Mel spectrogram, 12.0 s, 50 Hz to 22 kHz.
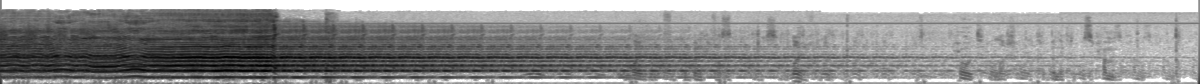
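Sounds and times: man chanting through loudspeaker: 0.0s - 11.2s.

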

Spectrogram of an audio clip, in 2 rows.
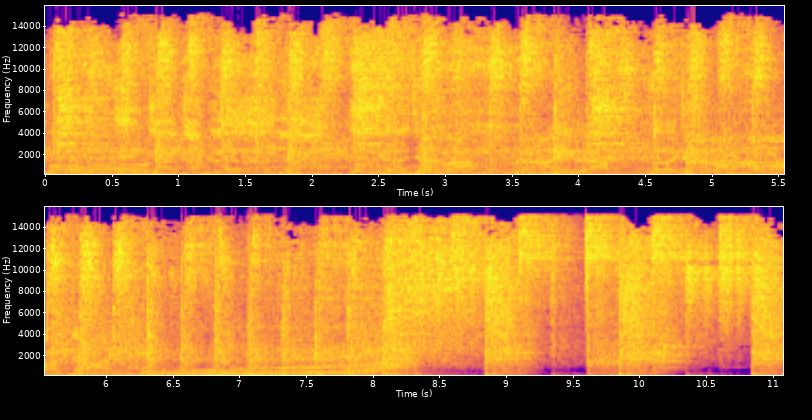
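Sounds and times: distorted metal guitars and bass: 0.0s - 9.0s
steady drum beat: 0.0s - 11.0s.

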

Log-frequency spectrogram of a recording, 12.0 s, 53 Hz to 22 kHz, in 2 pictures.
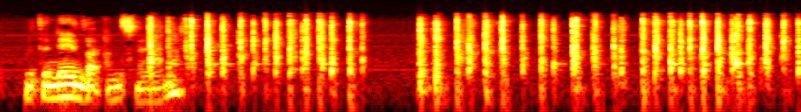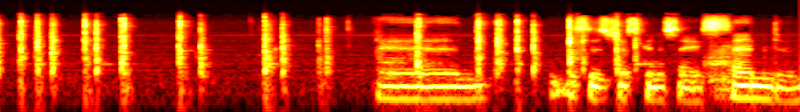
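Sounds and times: fast typing on a keyboard: 1.1s - 10.9s.

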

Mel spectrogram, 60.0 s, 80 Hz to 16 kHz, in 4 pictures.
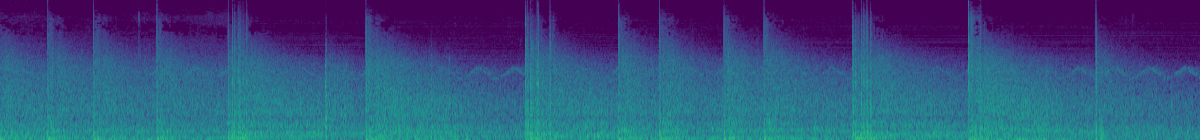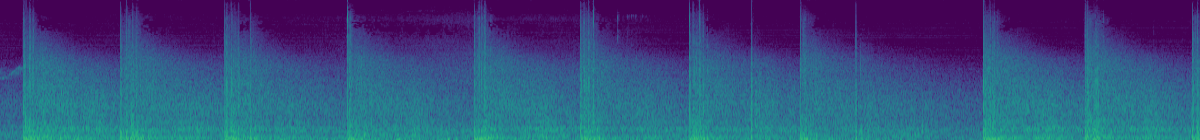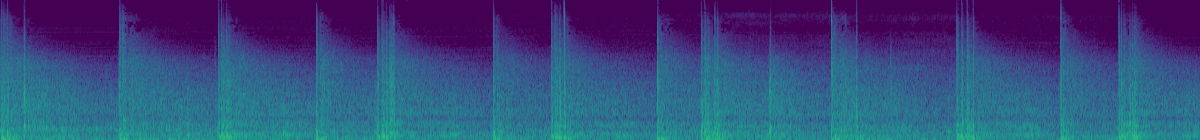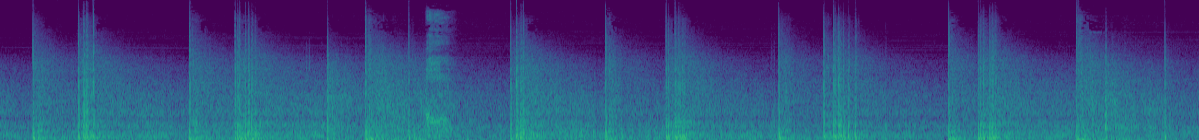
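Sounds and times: fireworks bursting with rumble: 0.0s - 59.9s.

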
